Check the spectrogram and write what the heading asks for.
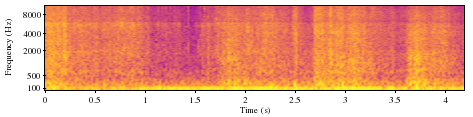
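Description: Plastic packaging rustling and crinkling as it is handled and pulled out of a cardboard box, with one sharp click about two and a half seconds in, over a steady low hum.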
